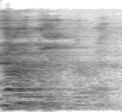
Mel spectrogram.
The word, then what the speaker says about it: Garbin: Ou pronunciar Garbão, também tem isso. Você é Garbim ou Garbão? Garbim.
